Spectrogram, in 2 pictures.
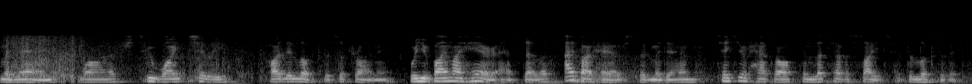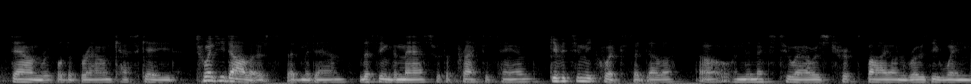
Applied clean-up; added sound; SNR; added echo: none; Thunder / Rain; 19 dB; reverberation time 0.3 s.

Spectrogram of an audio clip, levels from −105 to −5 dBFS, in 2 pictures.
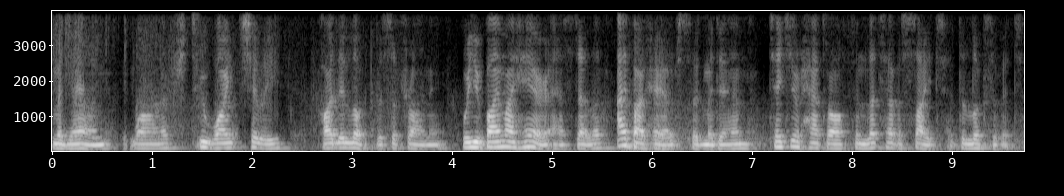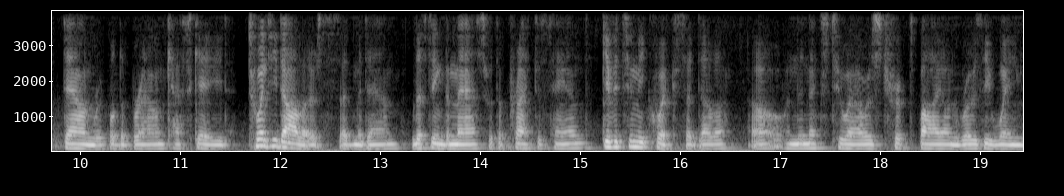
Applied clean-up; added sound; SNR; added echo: neural separator model SepFormer DNS4.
